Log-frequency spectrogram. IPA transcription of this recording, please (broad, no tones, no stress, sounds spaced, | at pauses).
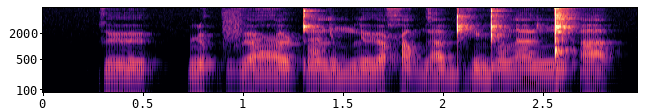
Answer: k ʏː | ɳ ʊ k v ʏː ʕ ʏ ʊ̯ ʈ ã l i m l ʏː ħ ɒ ɡ a ɖʱ ĩ ɖ ɔ̃ l a ə̯ ŋ͡ǃ ʏ ʔ a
